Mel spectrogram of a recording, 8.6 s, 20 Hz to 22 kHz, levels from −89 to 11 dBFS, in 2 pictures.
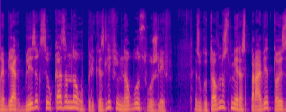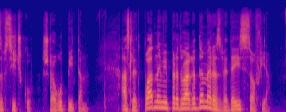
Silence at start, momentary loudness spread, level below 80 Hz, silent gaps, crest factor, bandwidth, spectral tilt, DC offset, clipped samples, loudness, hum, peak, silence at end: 0 s; 11 LU; -56 dBFS; none; 20 dB; 16 kHz; -5 dB/octave; under 0.1%; under 0.1%; -24 LUFS; none; -4 dBFS; 0.25 s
